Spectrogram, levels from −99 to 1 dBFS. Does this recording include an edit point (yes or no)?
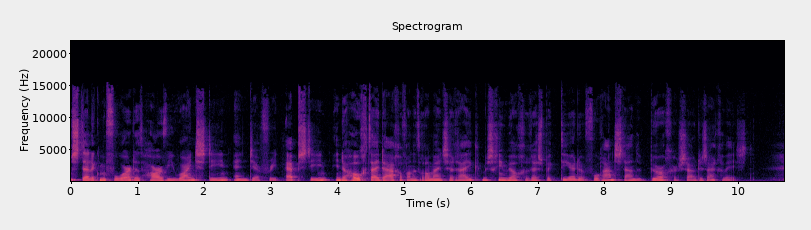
no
